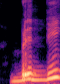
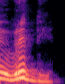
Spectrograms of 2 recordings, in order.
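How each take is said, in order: First: वृद्धि said with an opening B, "briddhi"; B instead of V. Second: वृद्धि said with an opening V, "vriddhi"; V, not B. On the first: Teacher asking class va or ba, वृद्धि said as "briddhi". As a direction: start वृद्धि on a B sound. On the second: Teacher asking class va or ba, वृद्धि said as "vriddhi". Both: Shown as a demonstration. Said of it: "वा की बा".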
